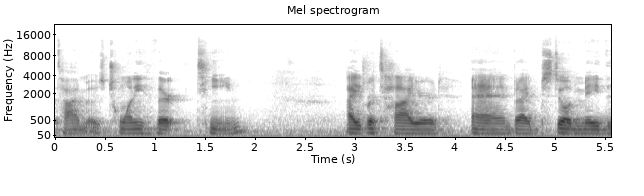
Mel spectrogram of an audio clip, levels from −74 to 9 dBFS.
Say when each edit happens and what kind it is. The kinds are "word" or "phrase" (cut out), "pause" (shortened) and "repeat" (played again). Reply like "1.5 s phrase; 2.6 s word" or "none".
3.1 s word; 4.1 s pause

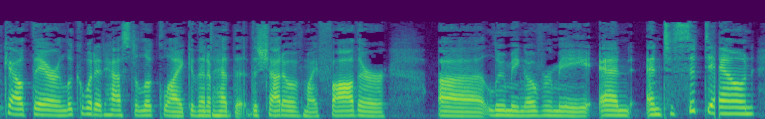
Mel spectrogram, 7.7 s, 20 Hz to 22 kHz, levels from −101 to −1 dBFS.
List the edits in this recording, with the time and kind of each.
2.1 s phrase

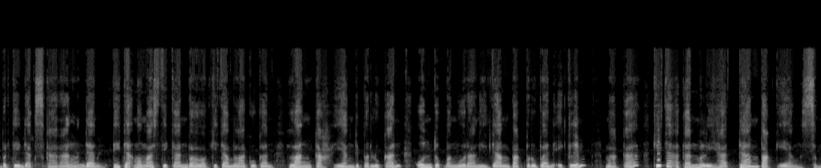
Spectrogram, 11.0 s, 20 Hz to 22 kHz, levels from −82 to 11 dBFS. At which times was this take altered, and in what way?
none

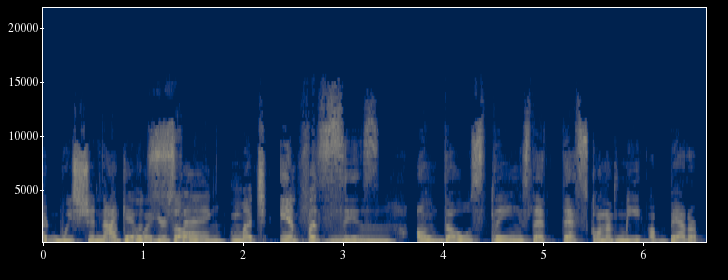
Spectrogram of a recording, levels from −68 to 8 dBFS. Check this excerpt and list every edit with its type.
5.7 s word

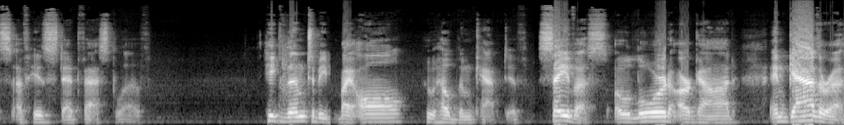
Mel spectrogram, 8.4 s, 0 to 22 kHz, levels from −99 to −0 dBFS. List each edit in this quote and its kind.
2.8 s word; 3.3 s word; 5.3 s pause

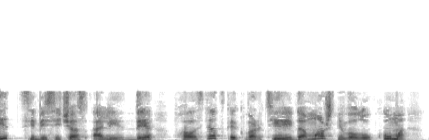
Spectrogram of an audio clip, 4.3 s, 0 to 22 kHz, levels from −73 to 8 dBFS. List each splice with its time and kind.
2.9 s word

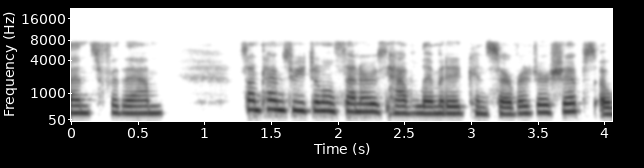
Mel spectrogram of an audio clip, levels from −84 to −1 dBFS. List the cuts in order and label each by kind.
2.4 s word

